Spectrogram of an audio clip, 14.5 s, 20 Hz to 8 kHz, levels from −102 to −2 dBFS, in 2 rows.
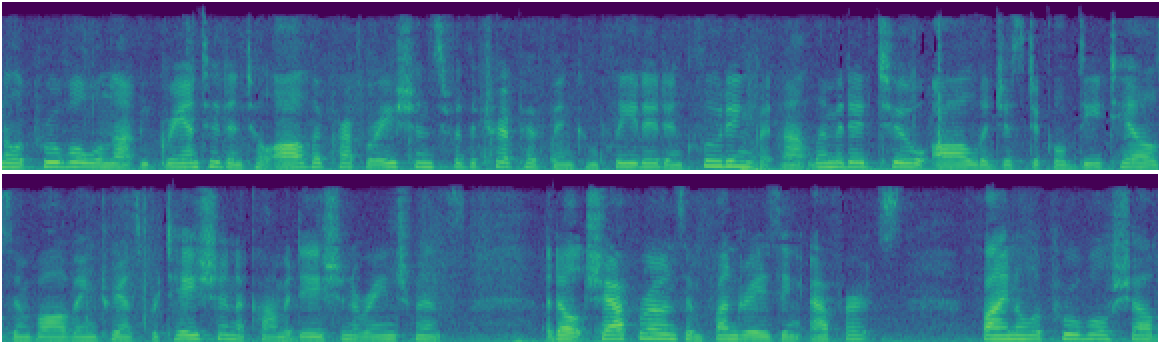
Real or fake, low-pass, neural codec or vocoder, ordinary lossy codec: real; 7.2 kHz; none; AAC, 32 kbps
